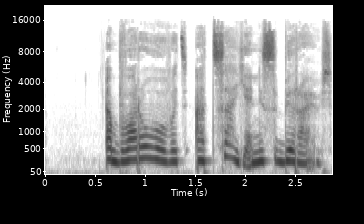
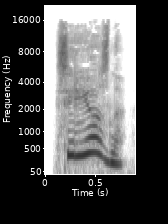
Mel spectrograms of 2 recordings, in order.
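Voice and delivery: радостный возглас, высоко и звонко; вспыхни притворной радостью; обрадованно; 10 semitones higher than usual. Acted. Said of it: "обрадовалась я". (насмешливо-радостно, намного выше)

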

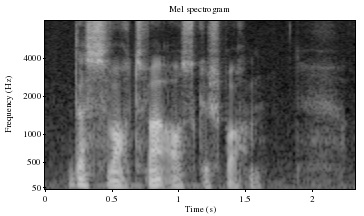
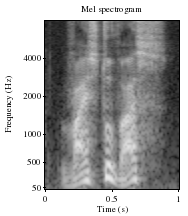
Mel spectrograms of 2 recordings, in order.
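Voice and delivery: higher, louder exasperated outburst; irritated shout; 6 semitones higher, 5 dB louder than usual. A narrator's reading. Young cousin shouts at the girl in exasperation, loud and high. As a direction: snap it out, provoked. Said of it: "schrie der Gereizte".

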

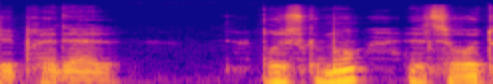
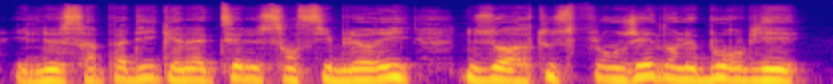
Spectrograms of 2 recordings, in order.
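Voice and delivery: high, louder indignant tirade; exploding in raised-voice indignation; angry outburst; 7 semitones higher, 5 dB louder than usual. A narrator's reading. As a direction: let the pent-up exasperation burst out. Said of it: "éclatant à la fin".

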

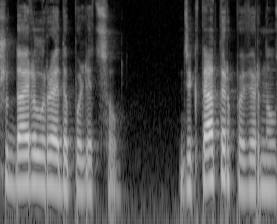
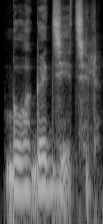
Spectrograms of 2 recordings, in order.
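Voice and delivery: much softer, contemptuous; sneering through teeth; 8 dB quieter than usual. Acted. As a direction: spit the word out quietly with scorn. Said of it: "процедил Ред".

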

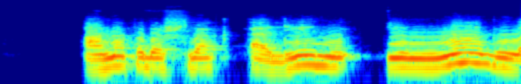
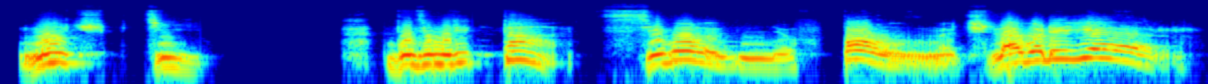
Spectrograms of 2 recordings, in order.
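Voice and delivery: booming biblical narration; 7 semitones higher, slower than usual. A narrator's reading. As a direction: proclaim it grandly, drawing it out. Booming party invitation.

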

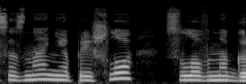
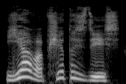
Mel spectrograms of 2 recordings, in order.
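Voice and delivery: offended; 3 semitones higher, 4 dB louder than usual. Acted. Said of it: "обиделся мистер Синеглазка".

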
